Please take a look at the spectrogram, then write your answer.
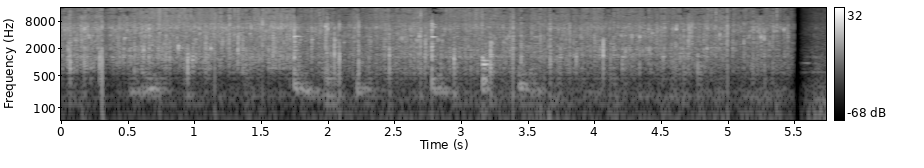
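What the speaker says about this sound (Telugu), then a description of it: "కట్ చేసి పెట్టుకున్నటువంటి ఉల్లిపాయ ముక్కలునండి పచ్చిమిర్చి ముందుగా వేసుకొని వేయించుకుంటానండి నేను." Chopped onions and green chillies fry in hot oil with a close, crackling sizzle, while a utensil stirs and scrapes the pan in repeated strokes, and the sound cuts out abruptly at the very end.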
